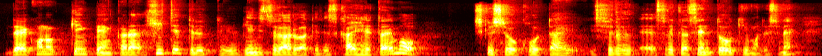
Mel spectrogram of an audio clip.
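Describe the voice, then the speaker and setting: A man's pitch swings very widely while he keeps to a moderate pace. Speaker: political analyst and show host. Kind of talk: panel discussion. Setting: studio. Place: studio.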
